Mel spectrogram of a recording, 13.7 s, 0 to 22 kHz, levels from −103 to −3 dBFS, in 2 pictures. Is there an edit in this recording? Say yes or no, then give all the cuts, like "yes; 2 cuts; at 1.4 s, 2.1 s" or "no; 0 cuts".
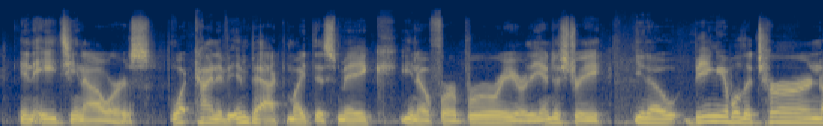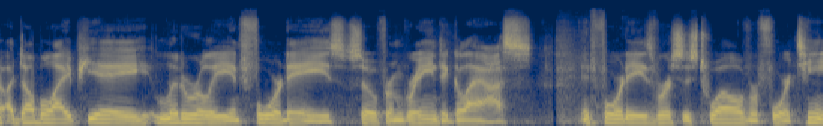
yes; 1 cut; at 1.4 s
